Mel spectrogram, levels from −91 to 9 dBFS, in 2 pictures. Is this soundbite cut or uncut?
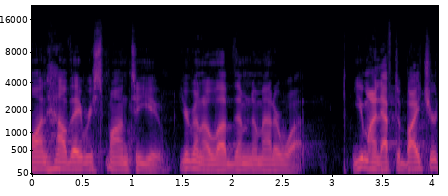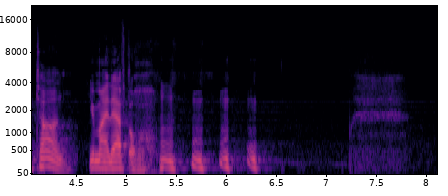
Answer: cut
